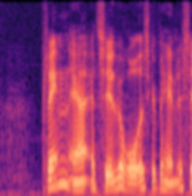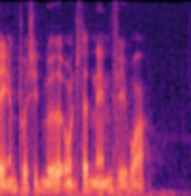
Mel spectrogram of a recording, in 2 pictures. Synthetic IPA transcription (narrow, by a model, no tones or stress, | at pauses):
pʰlɛ̰ːnn̩æɐʔæd̥selʋəʁɔ̽ːð̩ˠsɡ̥æb̥e̝ɦæn̰ləsɛ̰ːɪn̩pʰɒ̽sid̥møːð̞ˠəʔɔ̽n̰sd̥æd̥enænn̩fe̝b̥ʁuɑ̰̈ː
